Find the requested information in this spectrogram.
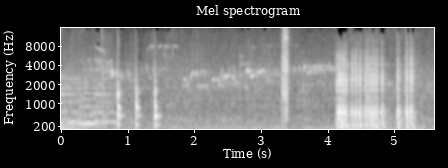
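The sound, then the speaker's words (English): Knocking on a farmhouse door: a few sharp raps spaced apart, then a denser burst of knocks, with faint bird-like chirps in between. “I'll try knocking on the door and see what happens.”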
